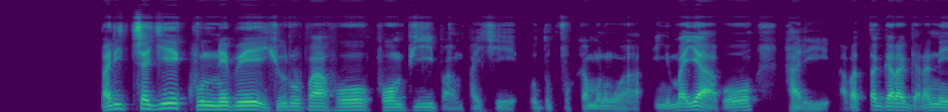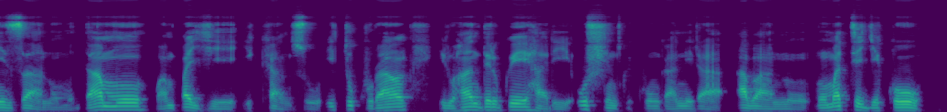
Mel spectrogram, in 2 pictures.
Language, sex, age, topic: Kinyarwanda, male, 25-35, government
